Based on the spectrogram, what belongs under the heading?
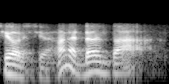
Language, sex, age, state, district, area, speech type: Gujarati, male, 30-45, Gujarat, Ahmedabad, urban, conversation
